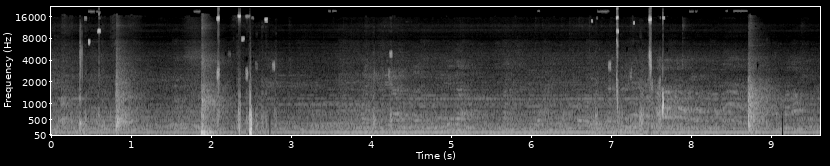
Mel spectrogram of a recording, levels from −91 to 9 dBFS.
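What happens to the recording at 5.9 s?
Nothing goes wrong at 5.9 s; the sound carries on intact through that point with no audible fault.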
